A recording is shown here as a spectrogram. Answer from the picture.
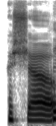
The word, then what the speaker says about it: Pechout: You gotta introduce yourself. How do we say this name? – Yeah, say the name. – Pechout. – Pechout. – Pechout. – But then it sounds different if my dad says it, and every announcer ever has always butchered it. So I just roll with whatever. Yeah.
